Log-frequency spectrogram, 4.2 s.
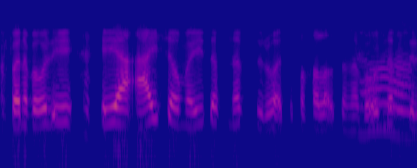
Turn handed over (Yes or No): Yes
